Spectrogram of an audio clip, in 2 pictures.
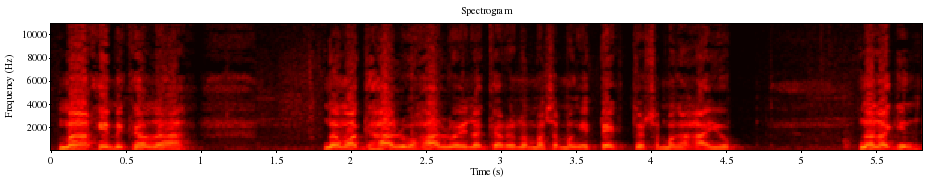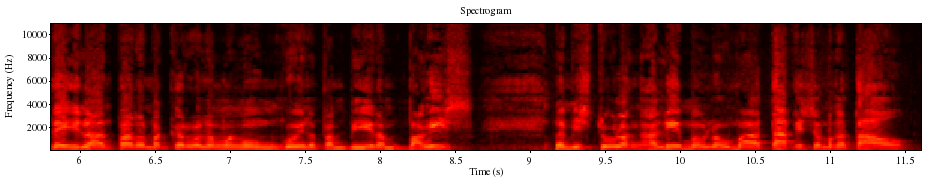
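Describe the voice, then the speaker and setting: An actor playing a guilt-ridden young scientist in a Filipino horror radio drama, earnest and troubled, with a Filipino accent. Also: male voice, fairly high pitch, a little fast, fairly bright tone. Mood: guilty confession. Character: guilt-ridden son, amateur chemical experimenter.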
